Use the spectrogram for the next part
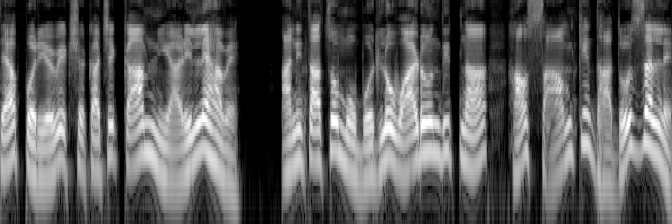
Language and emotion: Goan Konkani, happy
